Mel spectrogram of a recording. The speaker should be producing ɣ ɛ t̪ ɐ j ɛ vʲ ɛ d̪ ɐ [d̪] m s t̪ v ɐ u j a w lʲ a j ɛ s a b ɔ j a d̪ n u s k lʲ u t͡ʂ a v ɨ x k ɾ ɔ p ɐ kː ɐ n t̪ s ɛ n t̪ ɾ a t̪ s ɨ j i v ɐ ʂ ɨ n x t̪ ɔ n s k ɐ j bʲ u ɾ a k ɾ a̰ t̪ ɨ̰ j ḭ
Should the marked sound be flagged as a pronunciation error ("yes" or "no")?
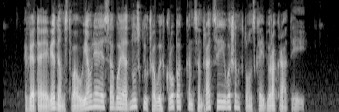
yes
